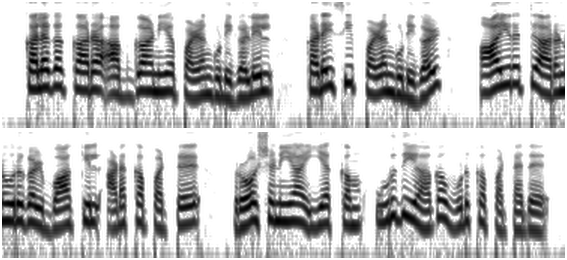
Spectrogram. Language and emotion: Tamil, neutral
